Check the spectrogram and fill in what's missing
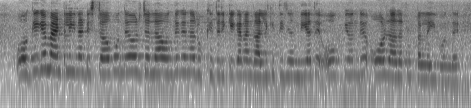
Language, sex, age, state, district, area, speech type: Dogri, female, 18-30, Jammu and Kashmir, Jammu, rural, spontaneous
